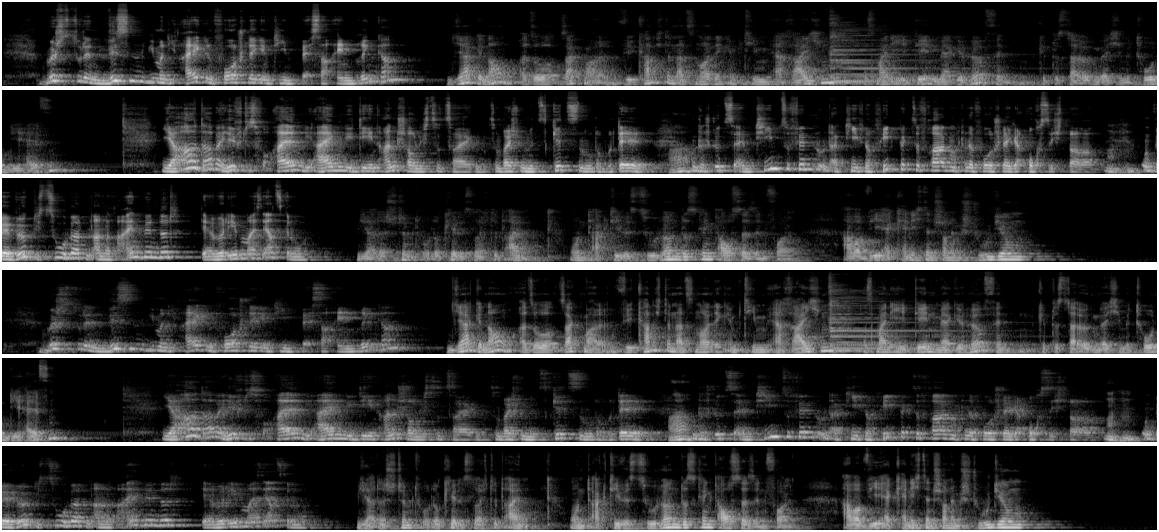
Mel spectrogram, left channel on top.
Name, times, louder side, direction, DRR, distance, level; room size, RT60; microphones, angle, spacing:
voice 1, 0.1-4.0 12.8-22.5 22.9-26.2, left 4 dB, 45° left, 9 dB, 0.4 m, -23 dB
voice 2, 4.4-12.2 18.2-18.5 22.6-22.9 26.6-33.3, right 3 dB, 55° right, 8 dB, 0.5 m, -25 dB
Acoustic guitar / Strum, 8.3-11.7, right 1 dB, 75° right, 1.3 m, -35 dB
9.6 x 5.9 x 2.7 m, 0.80 s
head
